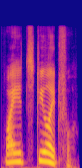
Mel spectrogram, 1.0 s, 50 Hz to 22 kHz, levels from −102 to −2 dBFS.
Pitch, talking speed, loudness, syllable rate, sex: 200 Hz, 175 wpm, -16 LUFS, 5.6 syllables/s, male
